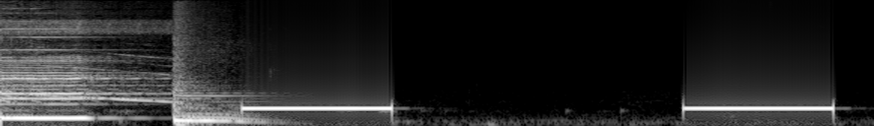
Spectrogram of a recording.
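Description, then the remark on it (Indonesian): A phone line tone: after a brief burst of electronic noise, a steady single-pitched beep sounds for about a second, pauses, then repeats—an unanswered call signal, loud and clear with no voices. “Tidak mengangkat, Bung.”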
